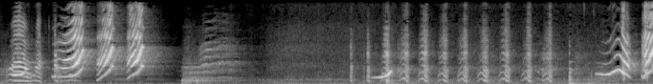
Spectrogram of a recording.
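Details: Two pet parrots in India chattering to each other indoors: rapid sharp upward-swept squeaks and whistles, a run of evenly repeated chirps about three per second, with a brief murmur between bursts.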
